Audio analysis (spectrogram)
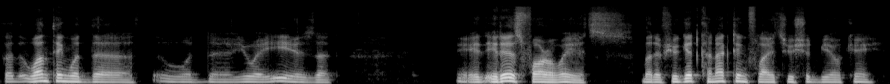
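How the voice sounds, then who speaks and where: A man co-hosting a casual livestream, relaxed and agreeable, reading chat comments aloud. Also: medium pitch, unhurried, no room sound, studio quality. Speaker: livestream co-host.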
